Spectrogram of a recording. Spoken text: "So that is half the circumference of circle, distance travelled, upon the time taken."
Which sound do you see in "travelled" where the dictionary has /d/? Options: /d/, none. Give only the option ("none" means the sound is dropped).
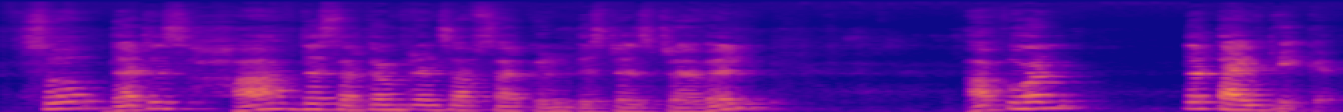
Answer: none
